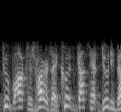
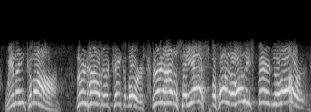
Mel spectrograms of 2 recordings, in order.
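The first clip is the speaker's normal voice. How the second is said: raised, loud pulpit delivery; impassioned preaching; 8 semitones higher, 6 dB louder than usual. Real, not acted. Preacher tells church of God making soldiers, forceful exhortation. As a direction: preach it with force, building to a cry.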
